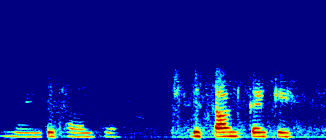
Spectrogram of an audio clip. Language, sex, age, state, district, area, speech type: Urdu, female, 18-30, Uttar Pradesh, Gautam Buddha Nagar, urban, conversation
